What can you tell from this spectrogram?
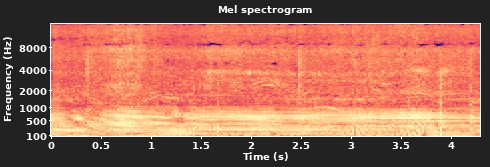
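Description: Several motorcycle engines running and revving together, with a few faint pops from distant fireworks.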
